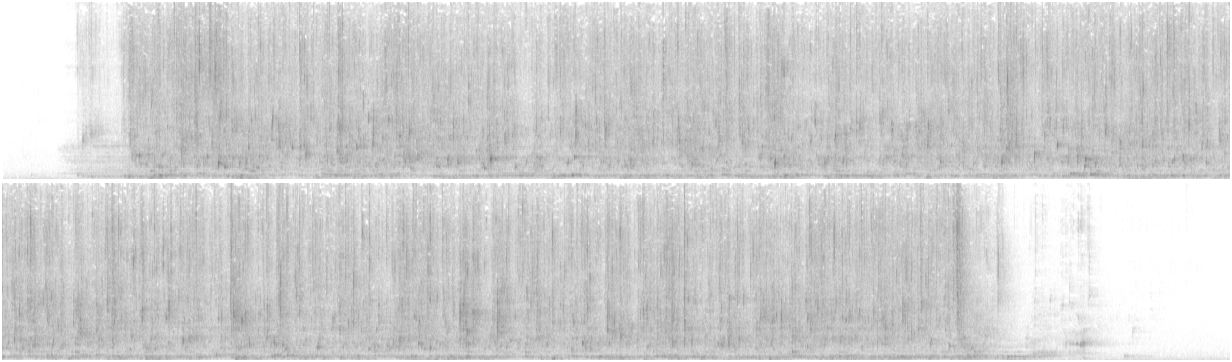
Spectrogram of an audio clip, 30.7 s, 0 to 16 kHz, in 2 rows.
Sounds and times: Washing hands 0.9 - 28.4

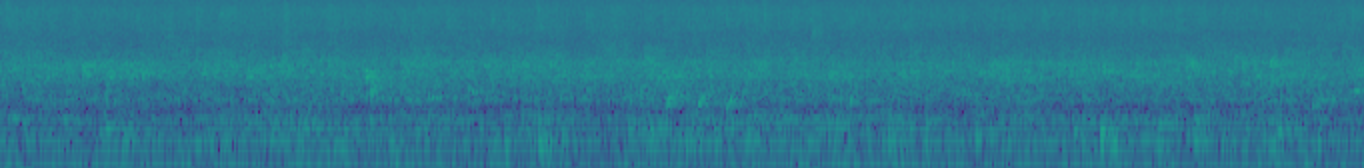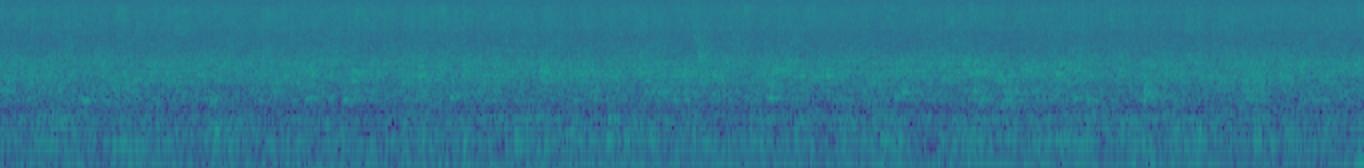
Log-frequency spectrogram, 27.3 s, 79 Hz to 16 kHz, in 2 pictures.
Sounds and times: Water flowing in an enclosed spring house 0.0 - 27.2

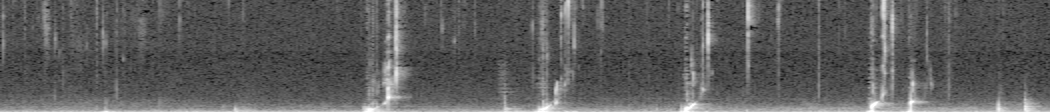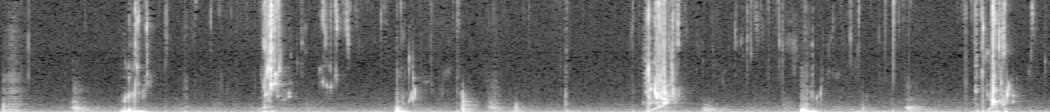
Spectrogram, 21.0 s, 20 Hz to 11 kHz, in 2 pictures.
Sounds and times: bubble blubs 3.6 - 4.0
bubble blubs 11.7 - 12.0

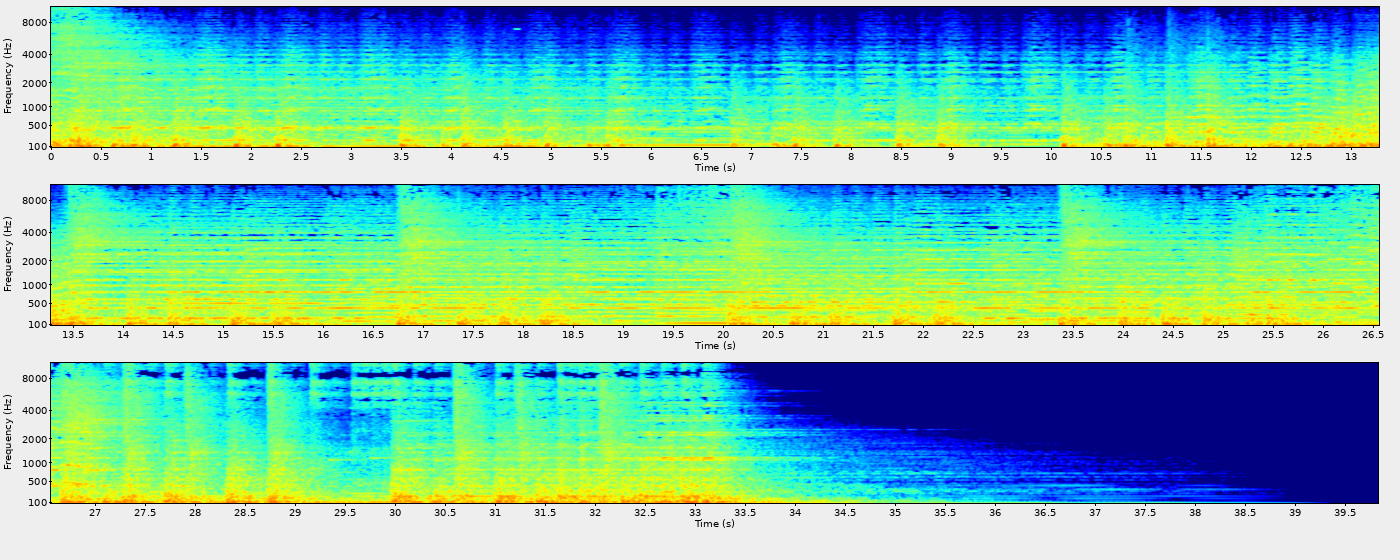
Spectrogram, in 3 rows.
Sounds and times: brass/string ensemble 0.0 - 35.0
Huge drums 0.0 - 36.8
soaring french horn 12.4 - 27.4

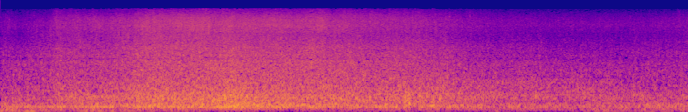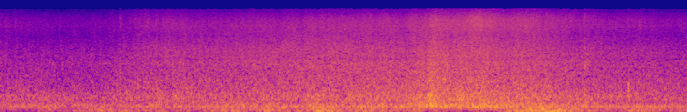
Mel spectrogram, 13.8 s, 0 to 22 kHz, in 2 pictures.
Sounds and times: constant presence of wind 0.0 - 13.7
waves of a rough sea 0.0 - 13.7

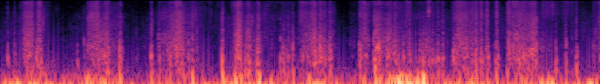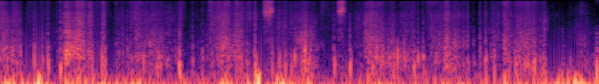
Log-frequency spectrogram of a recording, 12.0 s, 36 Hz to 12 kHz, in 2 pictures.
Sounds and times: Footsteps in soft snow 0.0 - 11.9

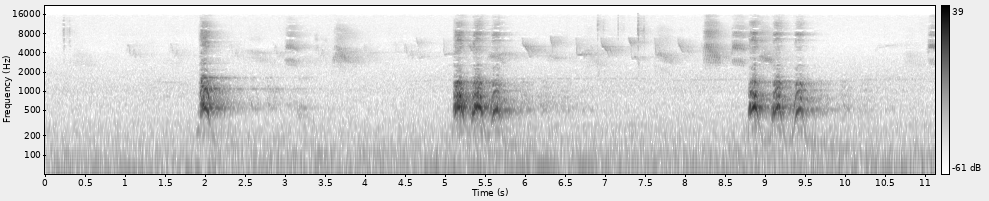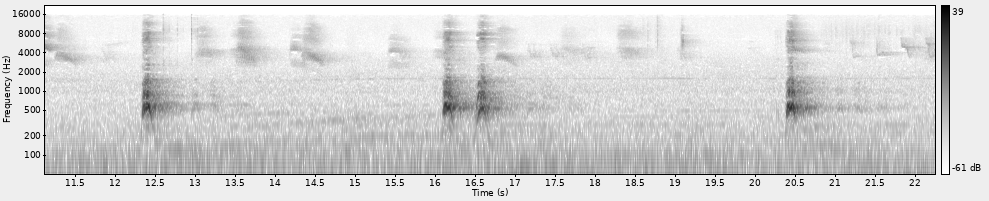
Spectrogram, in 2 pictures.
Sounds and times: birds 0.2 - 22.2
dog barking 1.9 - 3.3
dog barking 5.1 - 6.7
dog barking 8.8 - 10.2
dog barking 12.3 - 13.5
dog barking 16.1 - 17.5
dog barking 20.4 - 21.7

